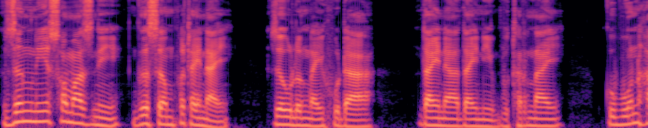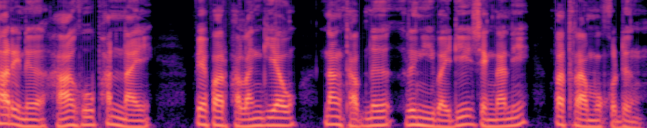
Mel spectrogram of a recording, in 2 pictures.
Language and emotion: Bodo, neutral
